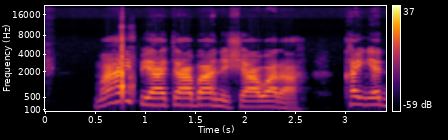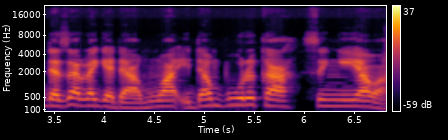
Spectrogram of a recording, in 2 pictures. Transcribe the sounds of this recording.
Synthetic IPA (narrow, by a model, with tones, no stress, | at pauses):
ma˦ha˦jɸɪ˨jaː˦ta˦baː˦ni˨ʃaː˦wɐ˦ɾa̰ː˨ | kɐ˦˨ɲjɐ˦dːa˨zɐ˦˨nɽɐ˦ɡʲe˨daː˨mʊ˦waː˦ʔɪ̰˨dɐ˦mbuː˦ɽʊ˦kaː˨sʊ˦ɲji˦jɐ˦wa̰ː˨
